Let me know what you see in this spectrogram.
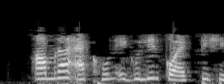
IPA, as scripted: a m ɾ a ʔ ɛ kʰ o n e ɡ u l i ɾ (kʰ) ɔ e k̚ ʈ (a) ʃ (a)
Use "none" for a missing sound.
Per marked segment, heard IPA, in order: k, i, i

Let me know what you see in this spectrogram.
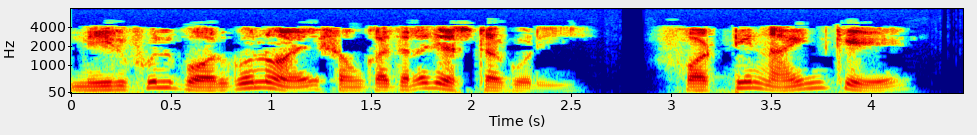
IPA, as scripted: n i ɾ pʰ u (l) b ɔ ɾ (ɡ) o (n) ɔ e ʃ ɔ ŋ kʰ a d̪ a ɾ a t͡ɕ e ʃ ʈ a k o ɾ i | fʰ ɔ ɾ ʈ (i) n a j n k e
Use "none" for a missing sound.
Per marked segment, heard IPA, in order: l, ɡ, n, i

